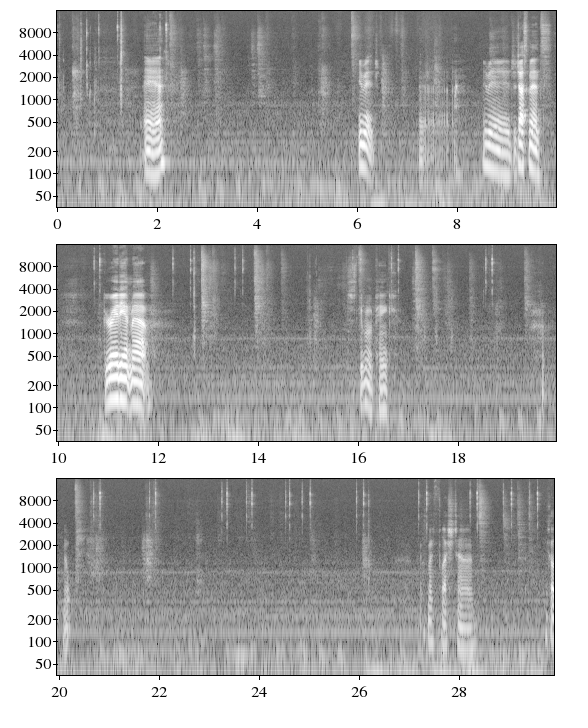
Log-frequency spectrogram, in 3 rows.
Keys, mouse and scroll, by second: 0.0 click, 1.1 click, 2.2 click, 10.8 click, 12.7 click, 13.7 click, 14.7-16.1 scroll, 16.1 click, 16.8 click, 17.3-18.2 scroll, 18.7 click, 19.5-20.8 scroll, 20.8 click, 21.9 click, 23.4 click, 24.0 click, 24.6 click, 25.0 click, 26.1 click, 26.3-27.4 scroll, 27.4 click, 28.4 click, 29.1 click, 29.6 click.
